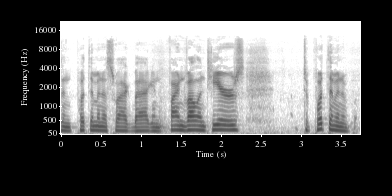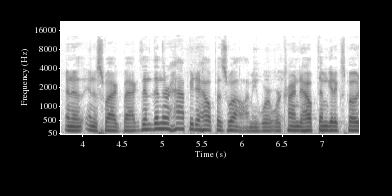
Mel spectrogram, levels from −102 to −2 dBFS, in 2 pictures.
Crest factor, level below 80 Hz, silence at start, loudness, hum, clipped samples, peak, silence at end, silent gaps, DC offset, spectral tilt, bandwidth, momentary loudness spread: 16 dB; -66 dBFS; 0 s; -39 LUFS; none; under 0.1%; -24 dBFS; 0 s; none; under 0.1%; -7 dB/octave; 12 kHz; 7 LU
